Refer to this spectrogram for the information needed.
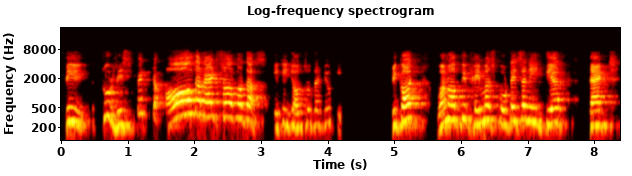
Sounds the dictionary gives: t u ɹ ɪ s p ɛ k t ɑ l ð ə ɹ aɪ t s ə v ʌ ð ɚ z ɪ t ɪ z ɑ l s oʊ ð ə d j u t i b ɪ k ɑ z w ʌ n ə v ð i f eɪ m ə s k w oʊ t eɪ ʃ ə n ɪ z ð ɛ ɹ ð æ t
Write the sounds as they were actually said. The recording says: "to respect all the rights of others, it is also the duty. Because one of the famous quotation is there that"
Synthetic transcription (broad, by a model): t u ɹ ɪ s p ɛ k t ɑ l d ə ɹ aɪ t s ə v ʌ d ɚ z ɪ t ɪ z ɑ l s oʊ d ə d j u t i b ɪ k ɑ z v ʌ n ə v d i f eɪ m ə s k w oʊ t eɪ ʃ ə n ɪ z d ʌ ɹ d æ t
